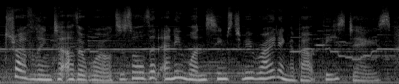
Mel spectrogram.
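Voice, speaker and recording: A woman's voice: on the high side, lively intonation, normal speed, natural voice. An actress playing a world-weary, condescending woman in a video game, with a languid, sighing manner. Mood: weary disdain. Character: world-weary, haughty woman disdainful of human stories. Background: loud music.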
